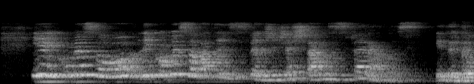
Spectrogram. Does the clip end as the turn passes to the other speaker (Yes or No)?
Yes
